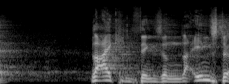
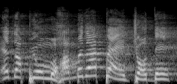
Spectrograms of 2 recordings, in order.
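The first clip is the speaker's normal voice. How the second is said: high, loud Punjabi taunt; Punjabi line; 11 semitones higher, 5 dB louder than usual. Retold or imitated. The joke line from the video, Punjabi taunt. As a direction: fire it off like a playground jibe. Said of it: "I'm like".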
